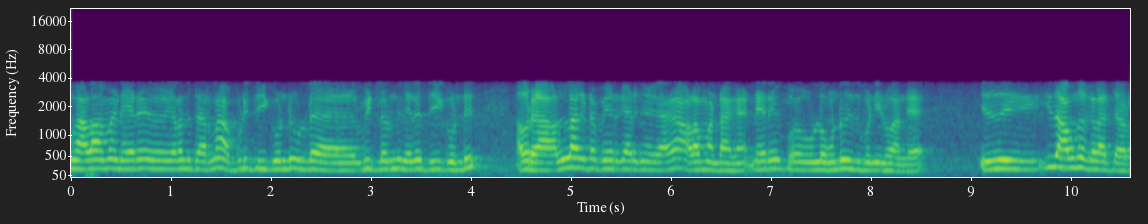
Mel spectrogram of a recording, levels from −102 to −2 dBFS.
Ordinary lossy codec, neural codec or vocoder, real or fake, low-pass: none; none; real; 3.6 kHz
